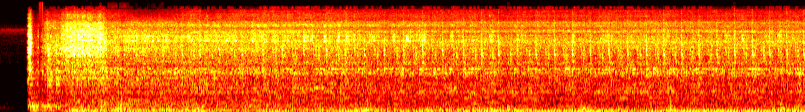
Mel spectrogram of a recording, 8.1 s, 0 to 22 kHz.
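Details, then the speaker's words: 1970.5 Ford Falcon that sat 28 years in a junkyard, at its first start fed by hand with fuel, catches and settles into a smooth, even idle with no misfire, knock, smoke or blowby; it idles normally, though the owner suspects the fuel pump isn't picking up fuel. "Yeah, running. Runs good too. She ain't picked her up yet. Well, it runs. It runs awesome."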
